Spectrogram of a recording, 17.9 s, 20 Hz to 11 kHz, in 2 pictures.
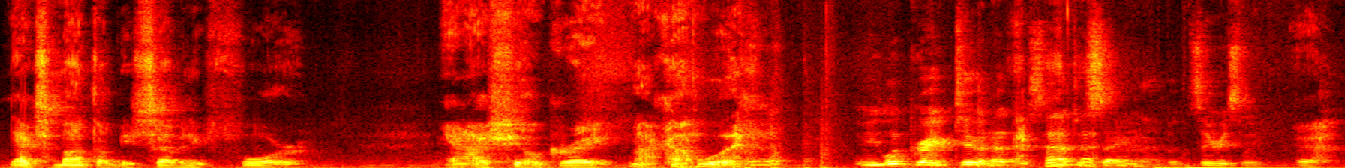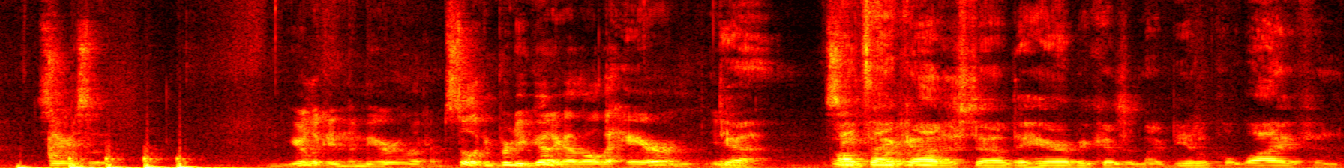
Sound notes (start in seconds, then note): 5.0 laughs; 9.0 Greg knocking on wood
